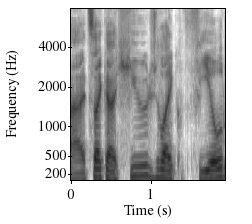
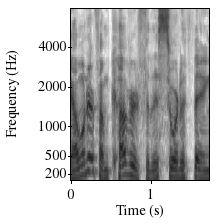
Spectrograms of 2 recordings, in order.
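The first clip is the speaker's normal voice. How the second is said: plain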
